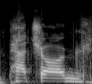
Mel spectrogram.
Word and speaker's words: Patchogue: Jim in Patchogue, New York. Correct me if I'm wrong in the pronunciation there, Jim.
